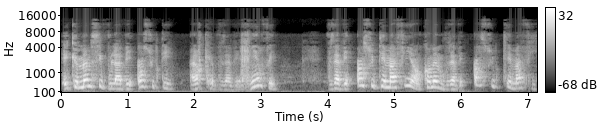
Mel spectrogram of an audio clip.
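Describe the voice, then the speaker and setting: This woman's voice sits high and swings very widely in pitch. She keeps a moderate pace. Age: 20s. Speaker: social media personality. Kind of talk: live stream monologue. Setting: live stream. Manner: emotional, halting.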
